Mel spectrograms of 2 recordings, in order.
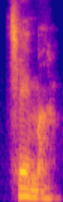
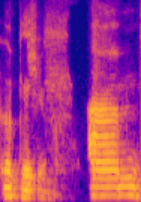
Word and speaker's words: Chema: that you know, guys, it's pronounced Chema, because I'm from Spain. Yeah, I'm from Spain, and the CH is pronounced Che, no? Like Che Guevara, no? It's like the same, yeah. Chema. Okay. Chema.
